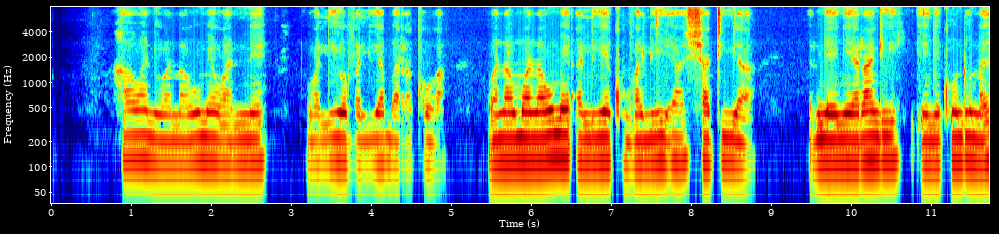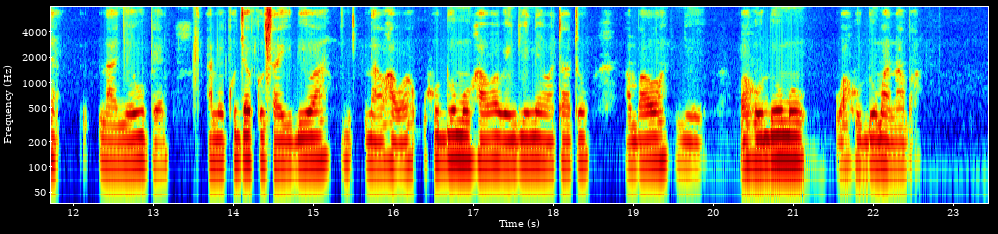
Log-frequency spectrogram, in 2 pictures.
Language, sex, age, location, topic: Swahili, male, 18-24, Kisumu, government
